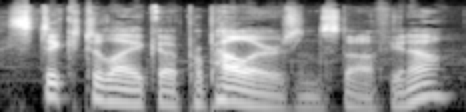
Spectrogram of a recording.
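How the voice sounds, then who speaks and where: A man with a low voice gives an informal let's-play commentary. His delivery is animated in pitch but loose and rambling, full of opinions. Faint game music plays behind him. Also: moderate pace. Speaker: video game streamer.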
